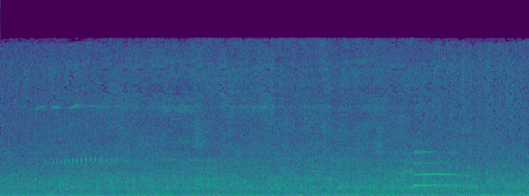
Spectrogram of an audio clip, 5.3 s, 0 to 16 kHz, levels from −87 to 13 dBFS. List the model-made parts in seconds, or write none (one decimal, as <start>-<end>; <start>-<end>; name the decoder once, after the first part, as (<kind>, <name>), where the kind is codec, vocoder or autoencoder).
1.0-4.2 (codec, SNAC)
